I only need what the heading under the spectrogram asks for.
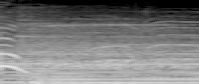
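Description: A group of voices lets out a brief shout of cheers, one falling whoop on top, followed by a sustained, noisy roar of crowd noise that holds steady for about a second.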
